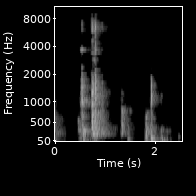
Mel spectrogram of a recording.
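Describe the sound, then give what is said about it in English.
A few firm knocks on a door in an uneven pattern, a heavier double rap followed by two lighter ones, with no talking. “at the door now.”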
